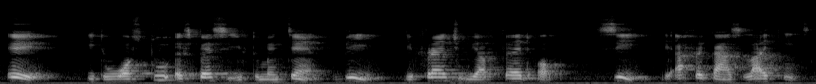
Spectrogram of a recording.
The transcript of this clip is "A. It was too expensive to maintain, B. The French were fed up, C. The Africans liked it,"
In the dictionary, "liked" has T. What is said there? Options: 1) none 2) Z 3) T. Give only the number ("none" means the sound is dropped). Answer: 1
